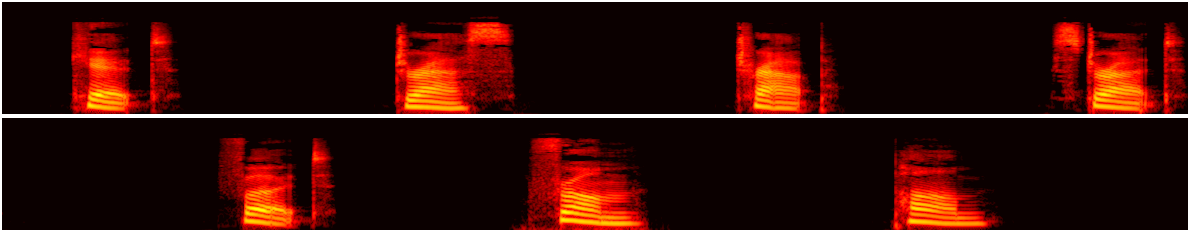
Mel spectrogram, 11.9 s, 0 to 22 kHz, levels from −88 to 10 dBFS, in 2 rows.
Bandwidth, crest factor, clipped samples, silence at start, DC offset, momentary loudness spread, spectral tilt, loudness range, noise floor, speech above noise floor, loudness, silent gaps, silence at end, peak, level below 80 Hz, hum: 12 kHz; 22 dB; under 0.1%; 0.35 s; under 0.1%; 18 LU; -4.5 dB/octave; 3 LU; under -90 dBFS; over 67 dB; -24 LUFS; 1.02-1.85 s, 2.73-3.55 s, 4.31-5.14 s, 6.07-6.89 s, 7.75-8.46 s, 9.28-10.27 s; 1 s; -6 dBFS; -72 dBFS; none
